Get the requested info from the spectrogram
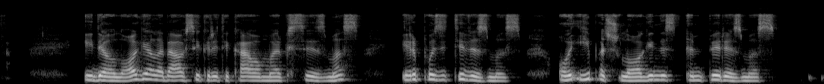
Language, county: Lithuanian, Klaipėda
